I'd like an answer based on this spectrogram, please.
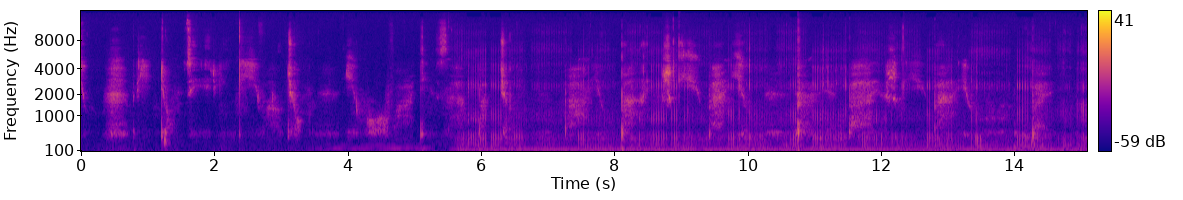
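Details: Maine Coon cat Vasilisa, who loves massage, purring during an ASMR massage with long nails; soft whispering fills the first seconds, then a steady low purr hums beneath light scratching and tapping of nails.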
